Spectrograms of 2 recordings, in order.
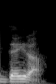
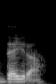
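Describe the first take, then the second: First: It is said with an American pronunciation. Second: It is said with an American pronunciation.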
